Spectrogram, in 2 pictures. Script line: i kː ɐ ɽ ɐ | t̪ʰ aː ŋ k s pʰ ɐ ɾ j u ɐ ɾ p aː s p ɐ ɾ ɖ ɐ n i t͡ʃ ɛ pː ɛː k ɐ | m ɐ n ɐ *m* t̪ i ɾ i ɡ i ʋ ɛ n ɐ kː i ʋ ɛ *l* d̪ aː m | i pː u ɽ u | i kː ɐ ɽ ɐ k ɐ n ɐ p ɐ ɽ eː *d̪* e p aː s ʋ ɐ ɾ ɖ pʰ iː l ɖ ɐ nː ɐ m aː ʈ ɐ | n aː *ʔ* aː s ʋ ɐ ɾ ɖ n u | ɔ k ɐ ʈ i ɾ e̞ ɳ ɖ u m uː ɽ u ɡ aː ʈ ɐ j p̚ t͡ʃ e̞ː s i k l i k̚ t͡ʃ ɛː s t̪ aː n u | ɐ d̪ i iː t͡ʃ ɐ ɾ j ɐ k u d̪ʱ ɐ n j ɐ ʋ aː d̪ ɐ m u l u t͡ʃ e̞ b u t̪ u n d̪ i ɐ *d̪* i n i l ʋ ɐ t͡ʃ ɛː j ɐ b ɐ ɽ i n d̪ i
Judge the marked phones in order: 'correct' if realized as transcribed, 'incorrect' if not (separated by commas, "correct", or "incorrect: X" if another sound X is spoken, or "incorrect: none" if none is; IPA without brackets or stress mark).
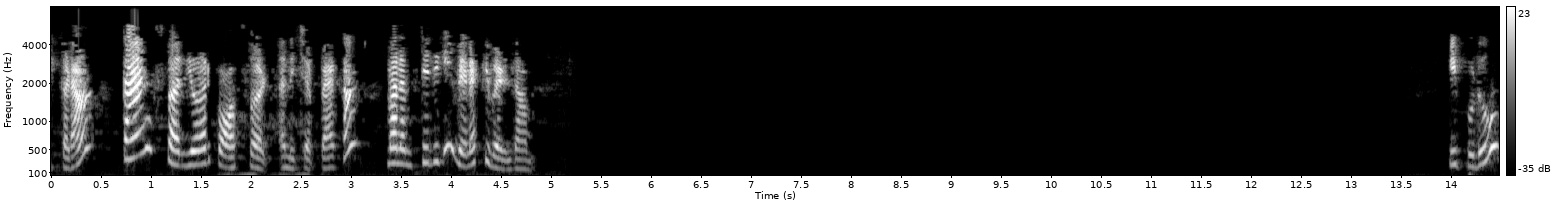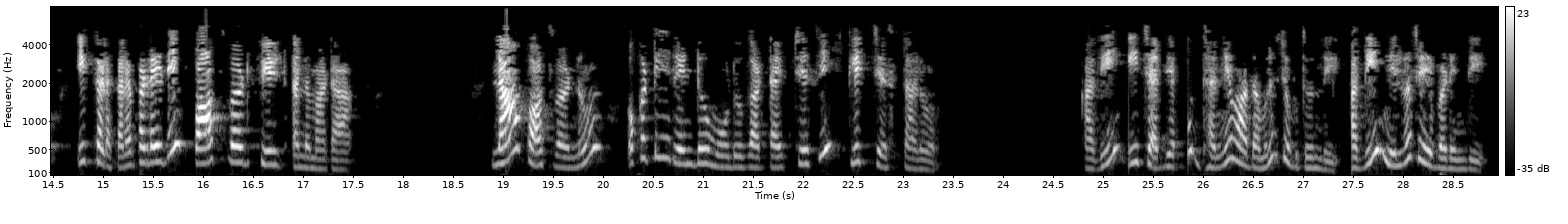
correct, incorrect: ɭ, correct, incorrect: p, correct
